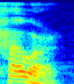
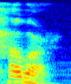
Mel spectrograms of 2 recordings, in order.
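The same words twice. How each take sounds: First: The word begins with a pronounced H sound. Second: The same.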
